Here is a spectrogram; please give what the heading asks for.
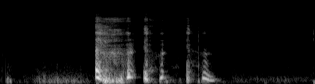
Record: cough_length: 3.2 s
cough_amplitude: 32768
cough_signal_mean_std_ratio: 0.3
survey_phase: beta (2021-08-13 to 2022-03-07)
age: 18-44
gender: Female
wearing_mask: 'No'
symptom_sore_throat: true
symptom_fatigue: true
symptom_headache: true
symptom_change_to_sense_of_smell_or_taste: true
smoker_status: Ex-smoker
respiratory_condition_asthma: false
respiratory_condition_other: false
recruitment_source: Test and Trace
submission_delay: 1 day
covid_test_result: Positive
covid_test_method: LFT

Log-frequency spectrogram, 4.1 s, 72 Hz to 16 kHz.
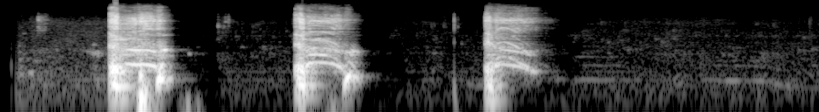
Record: three_cough_length: 4.1 s
three_cough_amplitude: 32594
three_cough_signal_mean_std_ratio: 0.3
survey_phase: beta (2021-08-13 to 2022-03-07)
age: 18-44
gender: Female
wearing_mask: 'No'
symptom_fatigue: true
symptom_headache: true
symptom_onset: 12 days
smoker_status: Ex-smoker
respiratory_condition_asthma: false
respiratory_condition_other: false
recruitment_source: REACT
submission_delay: 1 day
covid_test_result: Negative
covid_test_method: RT-qPCR
influenza_a_test_result: Negative
influenza_b_test_result: Negative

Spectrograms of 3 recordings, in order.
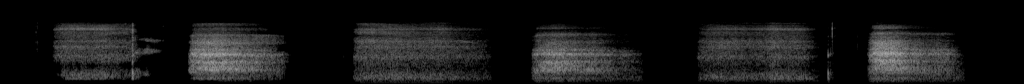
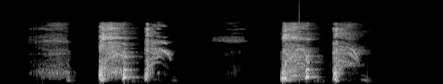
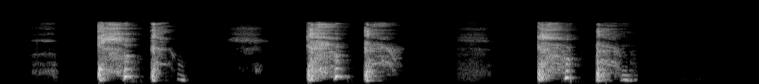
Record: exhalation_length: 10.2 s
exhalation_amplitude: 8520
exhalation_signal_mean_std_ratio: 0.53
cough_length: 4.4 s
cough_amplitude: 29936
cough_signal_mean_std_ratio: 0.39
three_cough_length: 7.6 s
three_cough_amplitude: 32768
three_cough_signal_mean_std_ratio: 0.36
survey_phase: beta (2021-08-13 to 2022-03-07)
age: 45-64
gender: Female
wearing_mask: 'No'
symptom_none: true
smoker_status: Ex-smoker
respiratory_condition_asthma: false
respiratory_condition_other: false
recruitment_source: REACT
submission_delay: 1 day
covid_test_result: Negative
covid_test_method: RT-qPCR
influenza_a_test_result: Negative
influenza_b_test_result: Negative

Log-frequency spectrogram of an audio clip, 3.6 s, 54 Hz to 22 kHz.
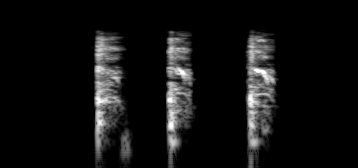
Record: three_cough_length: 3.6 s
three_cough_amplitude: 31511
three_cough_signal_mean_std_ratio: 0.32
survey_phase: alpha (2021-03-01 to 2021-08-12)
age: 18-44
gender: Female
wearing_mask: 'No'
symptom_none: true
symptom_onset: 6 days
smoker_status: Ex-smoker
respiratory_condition_asthma: false
respiratory_condition_other: false
recruitment_source: REACT
submission_delay: 1 day
covid_test_result: Negative
covid_test_method: RT-qPCR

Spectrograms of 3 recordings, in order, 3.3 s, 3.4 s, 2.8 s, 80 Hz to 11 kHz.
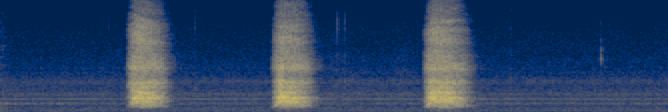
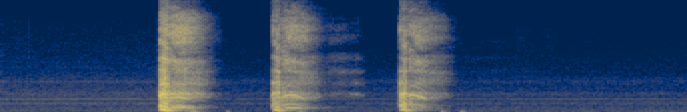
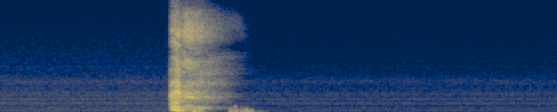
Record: exhalation_length: 3.3 s
exhalation_amplitude: 10550
exhalation_signal_mean_std_ratio: 0.33
three_cough_length: 3.4 s
three_cough_amplitude: 32767
three_cough_signal_mean_std_ratio: 0.27
cough_length: 2.8 s
cough_amplitude: 31028
cough_signal_mean_std_ratio: 0.2
survey_phase: beta (2021-08-13 to 2022-03-07)
age: 18-44
gender: Female
wearing_mask: 'No'
symptom_none: true
smoker_status: Never smoked
respiratory_condition_asthma: false
respiratory_condition_other: false
recruitment_source: REACT
submission_delay: 3 days
covid_test_result: Negative
covid_test_method: RT-qPCR
influenza_a_test_result: Unknown/Void
influenza_b_test_result: Unknown/Void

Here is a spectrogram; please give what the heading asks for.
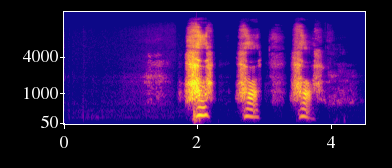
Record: exhalation_length: 4.5 s
exhalation_amplitude: 22772
exhalation_signal_mean_std_ratio: 0.34
survey_phase: beta (2021-08-13 to 2022-03-07)
age: 18-44
gender: Female
wearing_mask: 'No'
symptom_cough_any: true
symptom_runny_or_blocked_nose: true
symptom_shortness_of_breath: true
symptom_change_to_sense_of_smell_or_taste: true
symptom_loss_of_taste: true
symptom_onset: 2 days
smoker_status: Ex-smoker
respiratory_condition_asthma: false
respiratory_condition_other: false
recruitment_source: Test and Trace
submission_delay: 1 day
covid_test_result: Positive
covid_test_method: RT-qPCR
covid_ct_value: 21.0
covid_ct_gene: N gene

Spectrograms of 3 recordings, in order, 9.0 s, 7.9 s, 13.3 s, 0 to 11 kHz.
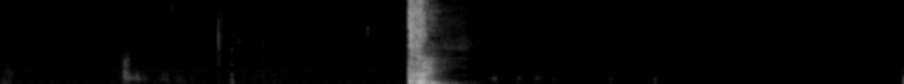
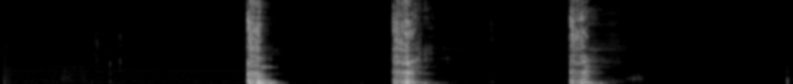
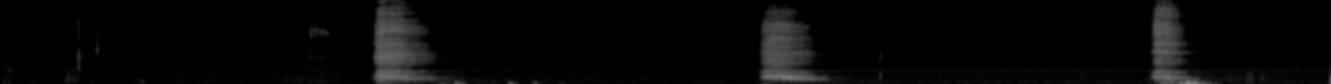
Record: cough_length: 9.0 s
cough_amplitude: 25951
cough_signal_mean_std_ratio: 0.13
three_cough_length: 7.9 s
three_cough_amplitude: 19739
three_cough_signal_mean_std_ratio: 0.21
exhalation_length: 13.3 s
exhalation_amplitude: 1748
exhalation_signal_mean_std_ratio: 0.31
survey_phase: beta (2021-08-13 to 2022-03-07)
age: 45-64
gender: Male
wearing_mask: 'No'
symptom_none: true
smoker_status: Current smoker (11 or more cigarettes per day)
respiratory_condition_asthma: false
respiratory_condition_other: false
recruitment_source: REACT
submission_delay: 1 day
covid_test_result: Negative
covid_test_method: RT-qPCR
influenza_a_test_result: Negative
influenza_b_test_result: Negative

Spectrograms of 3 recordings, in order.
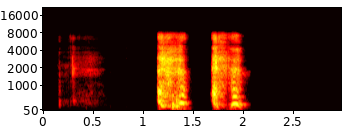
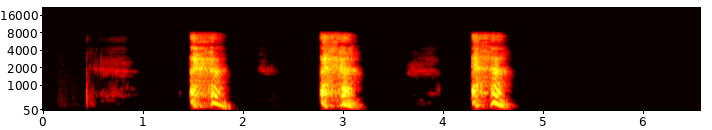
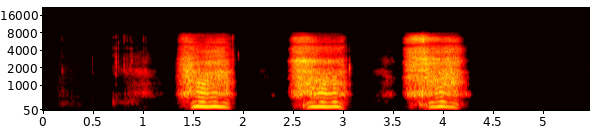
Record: cough_length: 3.0 s
cough_amplitude: 19135
cough_signal_mean_std_ratio: 0.32
three_cough_length: 6.6 s
three_cough_amplitude: 16593
three_cough_signal_mean_std_ratio: 0.29
exhalation_length: 5.5 s
exhalation_amplitude: 6559
exhalation_signal_mean_std_ratio: 0.45
survey_phase: beta (2021-08-13 to 2022-03-07)
age: 65+
gender: Female
wearing_mask: 'No'
symptom_cough_any: true
smoker_status: Never smoked
respiratory_condition_asthma: false
respiratory_condition_other: false
recruitment_source: REACT
submission_delay: 2 days
covid_test_result: Negative
covid_test_method: RT-qPCR
influenza_a_test_result: Negative
influenza_b_test_result: Negative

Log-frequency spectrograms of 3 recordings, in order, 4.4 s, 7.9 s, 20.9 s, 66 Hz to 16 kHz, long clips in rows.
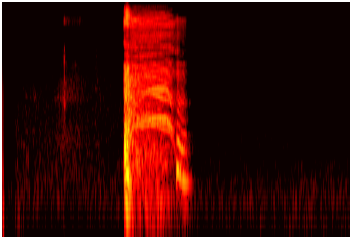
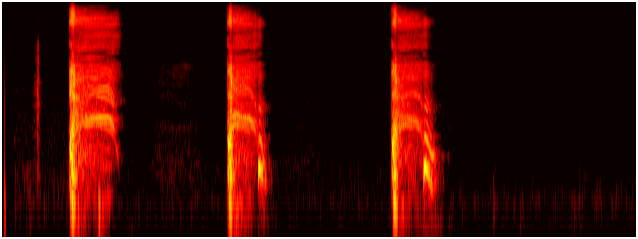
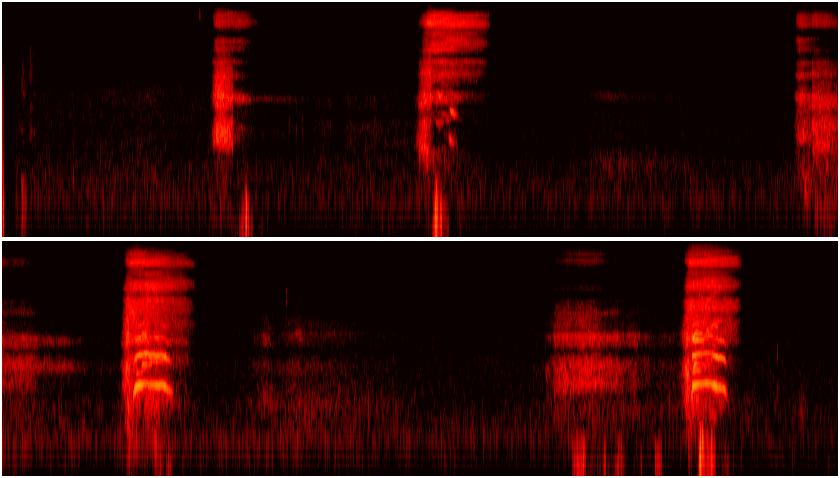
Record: cough_length: 4.4 s
cough_amplitude: 30514
cough_signal_mean_std_ratio: 0.24
three_cough_length: 7.9 s
three_cough_amplitude: 30782
three_cough_signal_mean_std_ratio: 0.27
exhalation_length: 20.9 s
exhalation_amplitude: 6410
exhalation_signal_mean_std_ratio: 0.32
survey_phase: beta (2021-08-13 to 2022-03-07)
age: 18-44
gender: Female
wearing_mask: 'No'
symptom_cough_any: true
symptom_runny_or_blocked_nose: true
symptom_fatigue: true
symptom_fever_high_temperature: true
symptom_headache: true
symptom_onset: 3 days
smoker_status: Ex-smoker
respiratory_condition_asthma: false
respiratory_condition_other: false
recruitment_source: Test and Trace
submission_delay: 1 day
covid_test_result: Negative
covid_test_method: RT-qPCR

